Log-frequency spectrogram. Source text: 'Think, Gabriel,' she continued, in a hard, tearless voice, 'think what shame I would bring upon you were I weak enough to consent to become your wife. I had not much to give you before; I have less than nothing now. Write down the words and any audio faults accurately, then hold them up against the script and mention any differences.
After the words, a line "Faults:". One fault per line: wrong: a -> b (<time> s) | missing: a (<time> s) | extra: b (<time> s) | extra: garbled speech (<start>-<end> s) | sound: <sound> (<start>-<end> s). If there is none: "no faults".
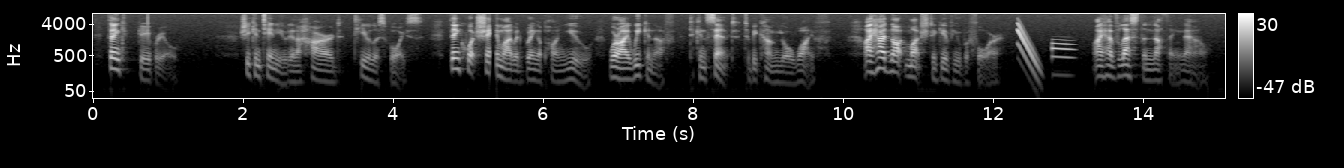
'Think, Gabriel,' she continued, in a hard, tearless voice, 'think what shame I would bring upon you were I weak enough to consent to become your wife. I had not much to give you before; I have less than nothing now.
Faults:
sound: dropout (5.3-5.4 s)
sound: chirp (12.3-13.1 s)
